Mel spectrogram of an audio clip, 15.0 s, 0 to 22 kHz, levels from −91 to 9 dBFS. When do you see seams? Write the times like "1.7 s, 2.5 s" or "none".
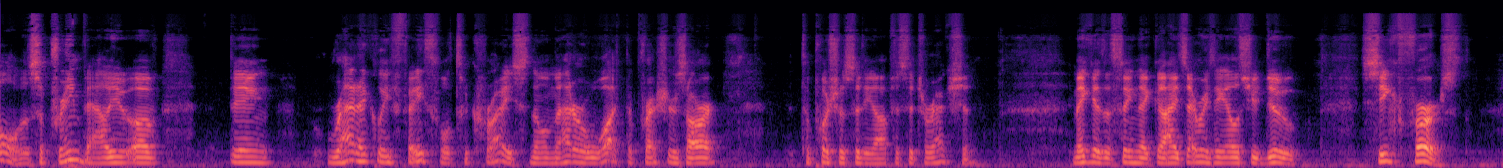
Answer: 10.7 s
